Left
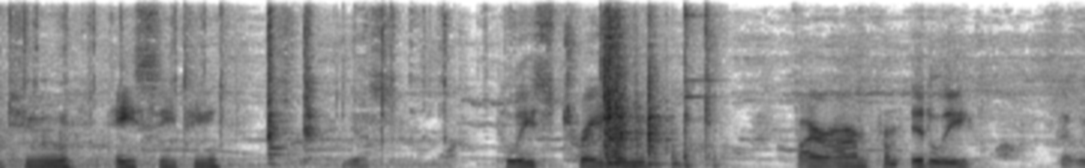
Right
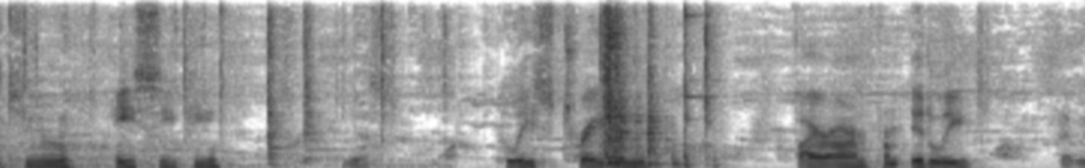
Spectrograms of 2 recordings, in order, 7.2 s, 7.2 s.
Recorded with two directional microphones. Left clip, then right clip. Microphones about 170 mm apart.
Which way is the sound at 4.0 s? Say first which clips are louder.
Left 5 dB; 5° right (ahead or behind).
